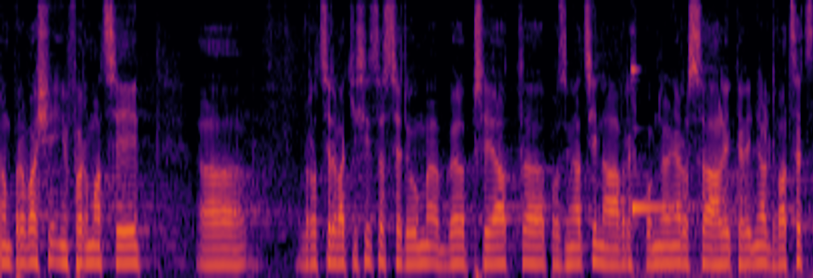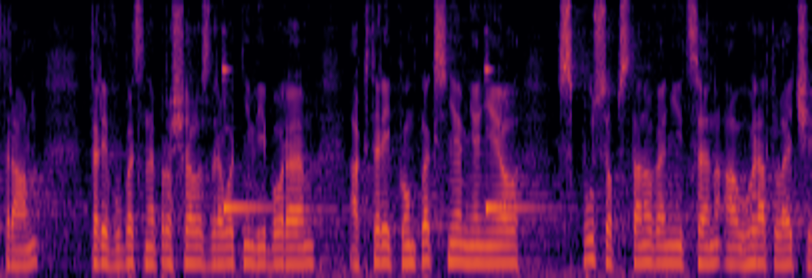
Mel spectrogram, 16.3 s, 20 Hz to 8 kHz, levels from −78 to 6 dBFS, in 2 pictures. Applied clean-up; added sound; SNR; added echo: none; Marimba, xylophone; 7 dB; none.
